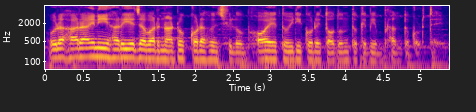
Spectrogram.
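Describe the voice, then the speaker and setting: An actor playing a calm, enigmatic detective in an audio thriller, speaking in a measured, deliberate, brooding way. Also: male voice, medium pitch, close to an everyday voice. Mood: grave, explaining. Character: calm, enigmatic male detective who works in the shadows. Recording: dramatic music under the voice.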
